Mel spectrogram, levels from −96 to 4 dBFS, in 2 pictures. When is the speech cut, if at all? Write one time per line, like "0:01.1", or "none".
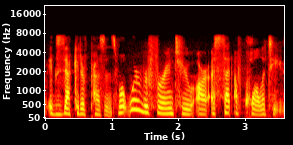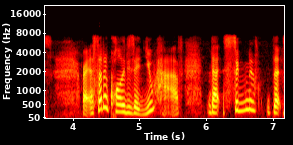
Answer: none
